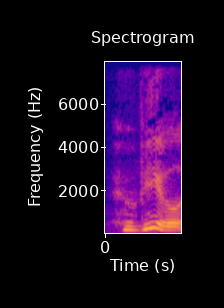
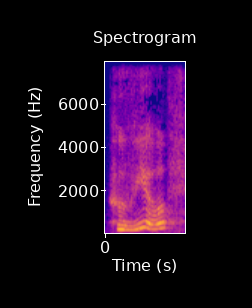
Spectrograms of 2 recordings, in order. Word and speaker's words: hwyl: Das äh, eine heißt ein Huvil. Also man kann es gar nicht aussprechen. Also H, W, Y, L, Huvil. Und das scheint irgendwie walisisch zu sein.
